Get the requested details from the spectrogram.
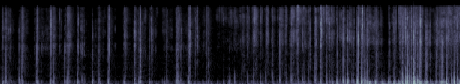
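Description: A small flat plastic plate covered with colorful paper sticky-note bookmarks, held in one hand, is tapped quickly and scratched with long painted nails. Short, dry, dull thuds come in a fast, uneven patter, with light papery scratching between them. Toward the end the tapping grows denser and louder.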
